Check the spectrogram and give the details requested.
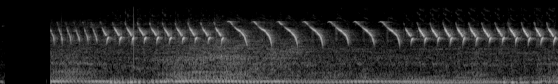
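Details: Canary in full 'gacor' song with 'cengkok mewah' phrasing: a rapid, even trill of high notes slows into broad downward-slurred sweeps, then breaks back into a fast, regular trill, steady low hum behind.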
